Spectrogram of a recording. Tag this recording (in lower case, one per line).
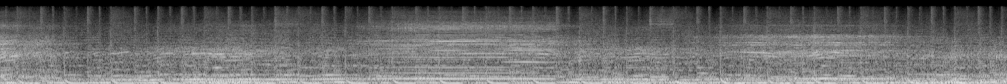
driving snowmobile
